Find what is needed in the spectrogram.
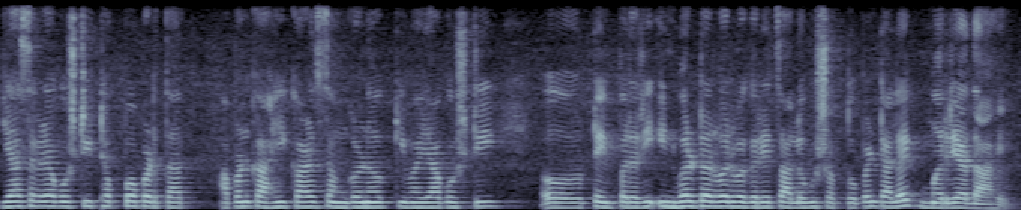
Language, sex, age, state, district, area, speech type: Marathi, female, 30-45, Maharashtra, Sangli, urban, spontaneous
